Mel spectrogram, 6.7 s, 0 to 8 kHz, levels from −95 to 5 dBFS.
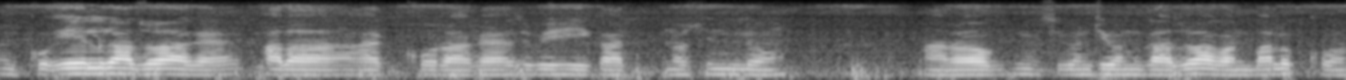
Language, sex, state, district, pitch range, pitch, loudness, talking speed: Chakma, male, Tripura, Unakoti, 140-155 Hz, 145 Hz, -16 LUFS, 160 wpm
